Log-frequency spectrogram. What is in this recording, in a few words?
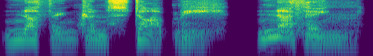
Threaten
